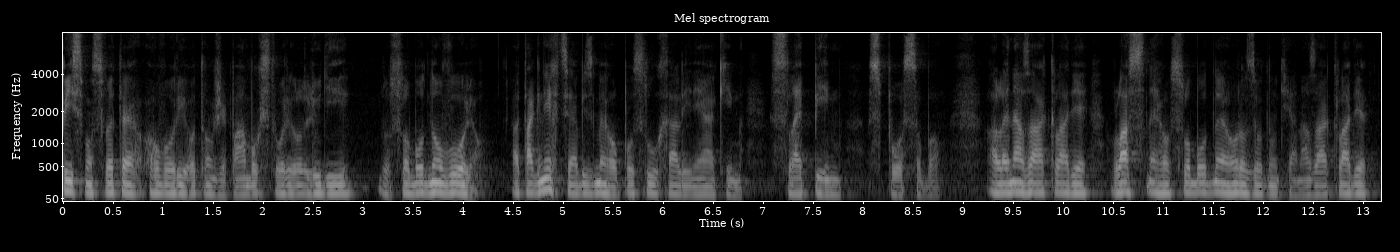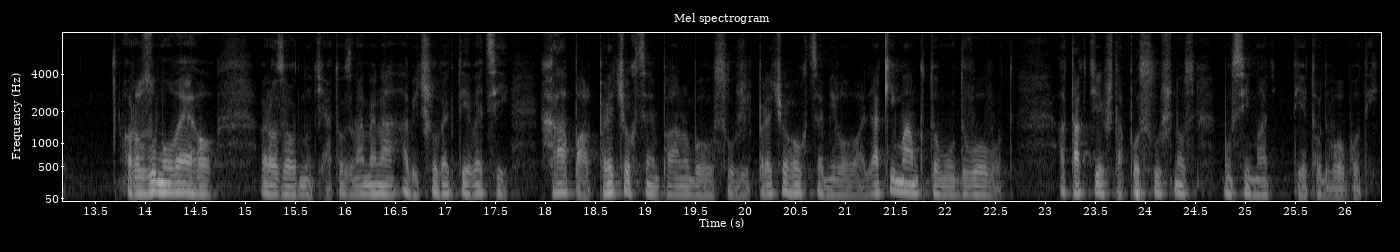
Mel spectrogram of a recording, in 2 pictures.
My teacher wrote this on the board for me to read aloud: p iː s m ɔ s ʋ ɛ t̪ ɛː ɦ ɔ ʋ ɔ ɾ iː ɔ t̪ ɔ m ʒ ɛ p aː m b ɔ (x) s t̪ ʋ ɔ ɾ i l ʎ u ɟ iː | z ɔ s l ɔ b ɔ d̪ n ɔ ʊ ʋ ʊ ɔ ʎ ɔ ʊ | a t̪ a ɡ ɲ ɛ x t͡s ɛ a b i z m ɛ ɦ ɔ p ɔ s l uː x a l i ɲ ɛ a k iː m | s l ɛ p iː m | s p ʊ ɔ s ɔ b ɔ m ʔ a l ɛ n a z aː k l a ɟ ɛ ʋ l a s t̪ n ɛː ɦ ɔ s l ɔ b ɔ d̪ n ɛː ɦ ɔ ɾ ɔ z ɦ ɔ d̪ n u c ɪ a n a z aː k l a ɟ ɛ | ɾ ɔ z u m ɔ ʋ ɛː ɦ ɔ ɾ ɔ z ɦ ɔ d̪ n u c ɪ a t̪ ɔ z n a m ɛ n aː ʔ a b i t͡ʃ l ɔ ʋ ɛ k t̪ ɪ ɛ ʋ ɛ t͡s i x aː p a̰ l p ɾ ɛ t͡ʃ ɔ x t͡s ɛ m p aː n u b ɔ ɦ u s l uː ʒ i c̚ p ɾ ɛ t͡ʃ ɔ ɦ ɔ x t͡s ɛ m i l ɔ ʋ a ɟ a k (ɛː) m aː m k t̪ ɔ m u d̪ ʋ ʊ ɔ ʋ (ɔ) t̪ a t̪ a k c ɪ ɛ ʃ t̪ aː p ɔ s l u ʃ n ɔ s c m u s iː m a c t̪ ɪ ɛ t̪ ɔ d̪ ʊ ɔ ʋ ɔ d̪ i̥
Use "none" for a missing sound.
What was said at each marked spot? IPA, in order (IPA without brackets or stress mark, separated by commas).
x, iː, ɔ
